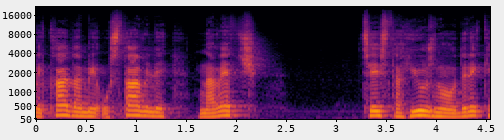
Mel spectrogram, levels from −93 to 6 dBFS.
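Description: No technical faults can be heard in this recording.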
